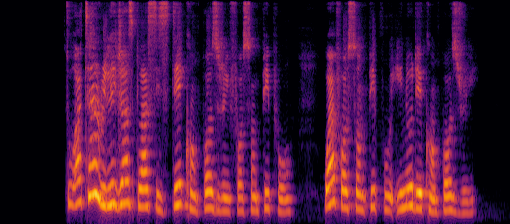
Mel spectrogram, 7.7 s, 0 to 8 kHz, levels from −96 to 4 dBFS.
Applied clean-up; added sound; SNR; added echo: neural mask model DeepFilterNet 3.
